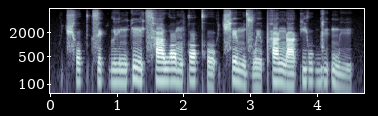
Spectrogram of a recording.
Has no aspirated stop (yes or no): no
